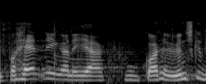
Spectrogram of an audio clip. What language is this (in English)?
Danish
